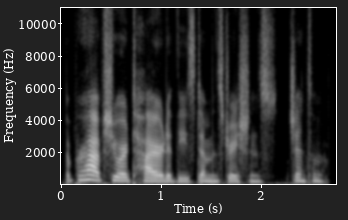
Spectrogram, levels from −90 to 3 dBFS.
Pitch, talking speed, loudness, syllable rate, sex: 210 Hz, 195 wpm, -21 LUFS, 7.1 syllables/s, female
